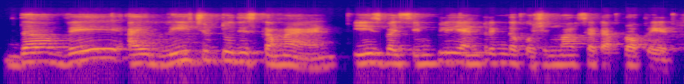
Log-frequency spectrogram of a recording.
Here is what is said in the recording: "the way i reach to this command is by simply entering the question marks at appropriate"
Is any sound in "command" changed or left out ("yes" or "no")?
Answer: no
